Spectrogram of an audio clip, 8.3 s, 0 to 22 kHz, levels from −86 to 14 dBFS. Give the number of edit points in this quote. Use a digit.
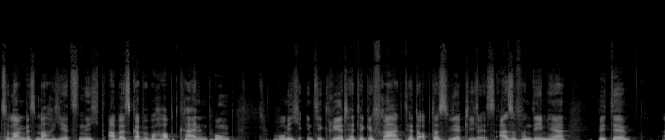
2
